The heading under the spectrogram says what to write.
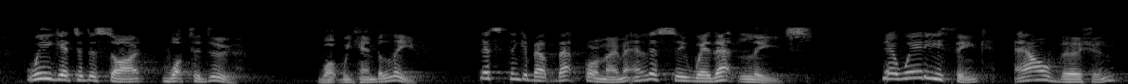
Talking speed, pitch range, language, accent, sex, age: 165 wpm, 130-195 Hz, English, Australian, male, 50-69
